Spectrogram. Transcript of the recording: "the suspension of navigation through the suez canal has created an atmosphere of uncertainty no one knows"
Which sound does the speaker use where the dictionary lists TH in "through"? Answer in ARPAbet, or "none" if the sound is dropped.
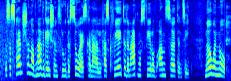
TH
